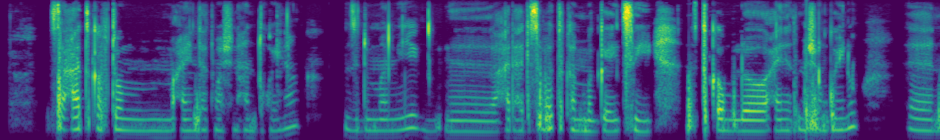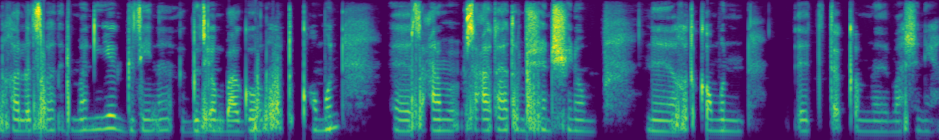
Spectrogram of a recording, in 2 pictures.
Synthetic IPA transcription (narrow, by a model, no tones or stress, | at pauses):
sɐʕat̪kʰaβt̪ʰo̞mʕajnɐt̪ʰat̪maʃinħand̪ʰɨkʰo̞jna | ʔɨzid̪ɨmːanɨjɛ | ħad̪ɐħad̪ɐ̥sɐβat̪kʰɐmːɐɡajt͡sʼizɨt̪ʼɨkʼːɐmɨlːoʕajnɐt̪mɐʃɐnkʰo̞jnu | nɨxɐlot̪sɨβat̪d̪ɨmːanɨjeɡɨzeɡɨziʔo̞mbaɡɐβnɨxɨt̪ʼɨkʼːɐmun | saʕat̪ʰat̪ʰmʃɐnʃino̞mː | ɨxɨt̪ʼɨ̥kʼːɐmun | t̪ʰɨ̥t̪ʼɐkʼːɐmmaʃɪnij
